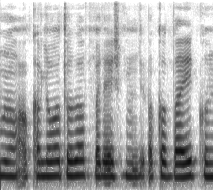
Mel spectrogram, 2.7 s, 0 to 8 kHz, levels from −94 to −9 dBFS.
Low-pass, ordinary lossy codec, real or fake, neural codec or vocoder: none; none; fake; codec, 16 kHz, 1 kbps, FunCodec, trained on Chinese and English, 50 frames a second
